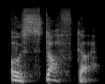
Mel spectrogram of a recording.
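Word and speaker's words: оставка: I do not speak Bulgarian, but I think the pronunciation is ostavka.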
